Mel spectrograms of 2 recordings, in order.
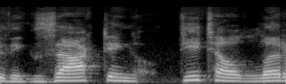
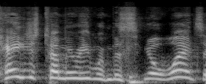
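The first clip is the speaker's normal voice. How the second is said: very high-pitched, loud scream; 10 semitones higher than usual. Retelling what the opposing real estate agent screamed: imitating someone screaming. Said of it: "he just was screaming".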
